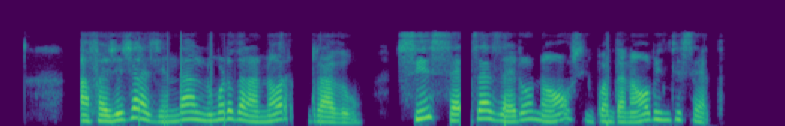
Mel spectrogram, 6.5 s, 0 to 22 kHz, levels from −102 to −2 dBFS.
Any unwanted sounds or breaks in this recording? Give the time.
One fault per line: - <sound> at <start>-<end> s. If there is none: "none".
- dropout at 3.8-3.9 s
